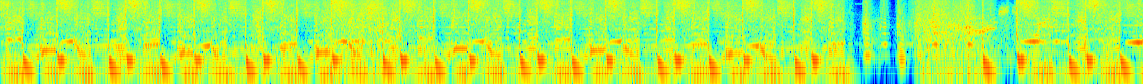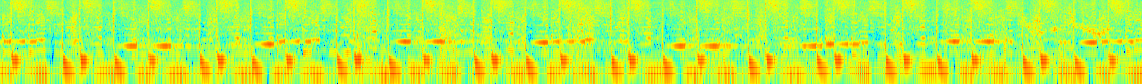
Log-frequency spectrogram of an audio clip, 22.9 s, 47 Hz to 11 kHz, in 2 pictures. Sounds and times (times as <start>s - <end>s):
Music: 0.0s - 22.8s.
